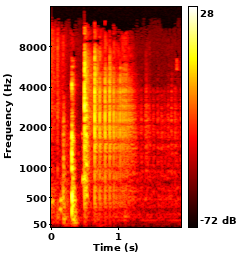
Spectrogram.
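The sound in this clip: Dice roll across a table during a tabletop game, a quick clatter of bright clicks that crowds together at first, then thins out and fades.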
